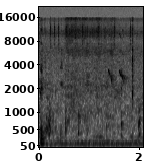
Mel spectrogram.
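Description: Near silence with faint chicken clucking from the yard's hens, and two short high chirps about a second and a half in.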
